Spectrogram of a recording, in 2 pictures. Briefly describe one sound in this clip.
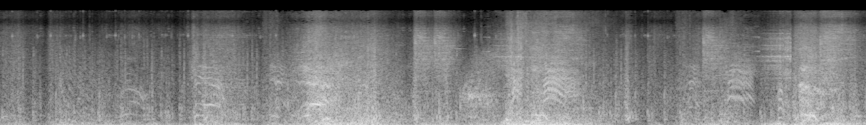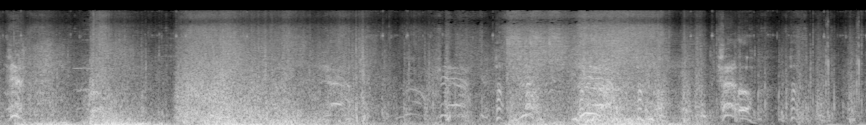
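Blades clash and strike in quick hits.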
